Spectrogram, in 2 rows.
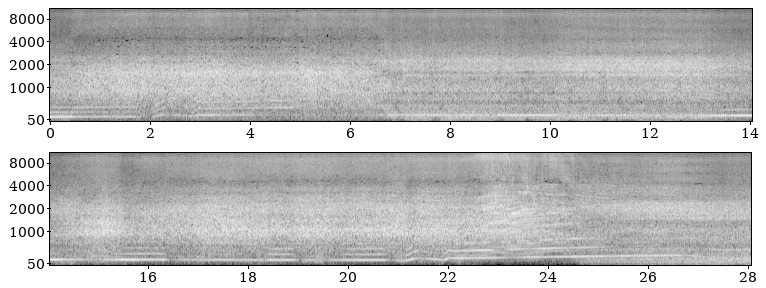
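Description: Nissan 240SX with a swapped 1JZ inline-six turbo engine, a Greddy T78 turbocharger and an open dump pipe, heard from inside a car alongside over wet-road tyre noise. The engine note shifts in pitch, then about 22 seconds in it climbs in a long rising pull with hissing turbo and dump-pipe noise, dropping off near the end.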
